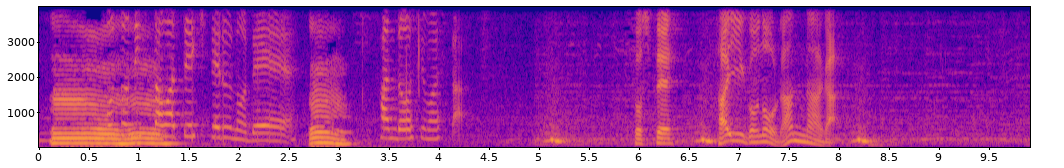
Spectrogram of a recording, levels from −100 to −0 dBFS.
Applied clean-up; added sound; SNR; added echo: none; Whoosh, swoosh, swish; 8 dB; none.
